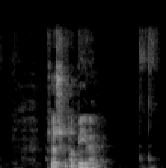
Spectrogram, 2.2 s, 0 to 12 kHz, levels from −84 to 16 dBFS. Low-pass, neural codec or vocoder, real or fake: 9.9 kHz; vocoder, 22.05 kHz, 80 mel bands, Vocos; fake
